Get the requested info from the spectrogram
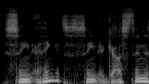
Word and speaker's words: St. Augustine: But in St. Augustine is how you pronounce it, just south of Jacksonville there.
